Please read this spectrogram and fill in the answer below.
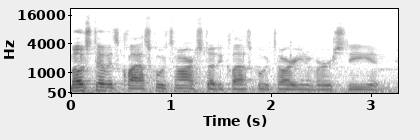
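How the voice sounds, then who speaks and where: With a slight Southern US accent, a man talks very fast amid audible room echo. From US South, Middle Tennessee. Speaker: guitar teacher and tribute performer. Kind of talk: casual chat.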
